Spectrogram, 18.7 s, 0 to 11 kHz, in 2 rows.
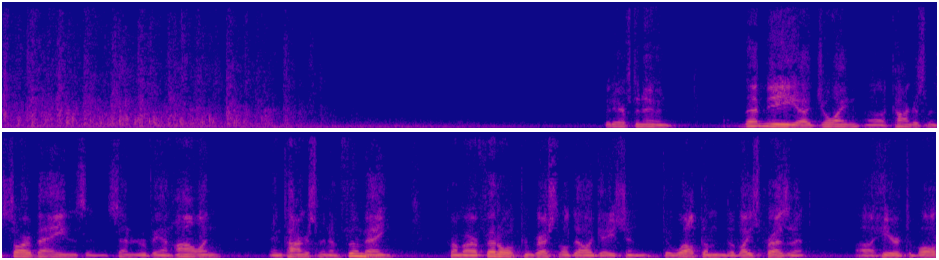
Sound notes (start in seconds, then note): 4.2 applause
